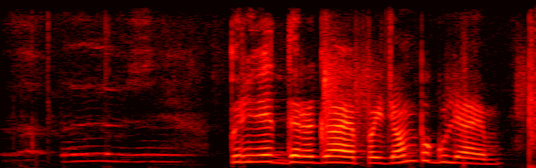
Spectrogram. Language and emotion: Russian, positive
